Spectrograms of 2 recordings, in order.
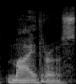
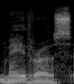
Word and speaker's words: Maedhros: Maedhros the tall and that is Maedhros, not Maedhros as what's his name pronounces it.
